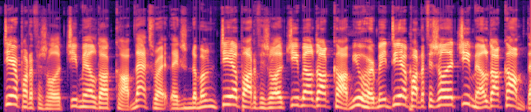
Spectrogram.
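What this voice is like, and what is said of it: Fast auctioneer-style radio ad voice. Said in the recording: “That's my auctioneer voice. ... The guy that did the Micro Machine commercials that could the speed talker?”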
